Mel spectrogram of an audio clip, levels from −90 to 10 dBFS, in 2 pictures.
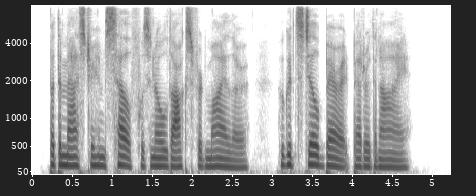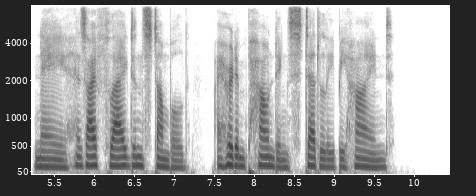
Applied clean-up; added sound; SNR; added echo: none; none; none; none.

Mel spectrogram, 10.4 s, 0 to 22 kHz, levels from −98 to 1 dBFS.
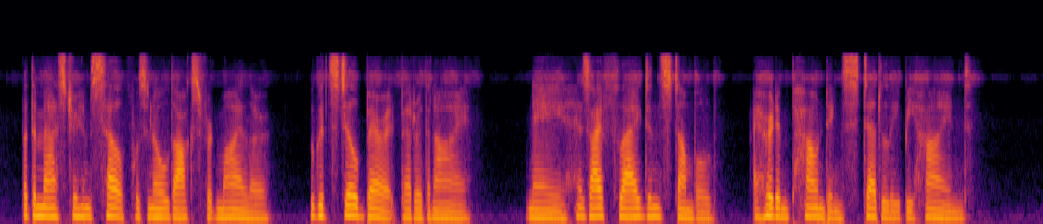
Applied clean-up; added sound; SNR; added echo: neural mask model RNNoise.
